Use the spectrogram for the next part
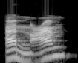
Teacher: نون ساکن کے بعد حروف حلقی کا عین ہے، اظہار کا قاعدہ گنہ نہیں ہوگا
